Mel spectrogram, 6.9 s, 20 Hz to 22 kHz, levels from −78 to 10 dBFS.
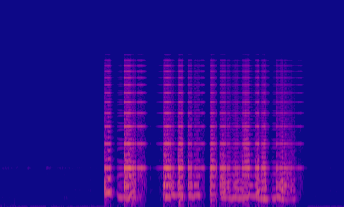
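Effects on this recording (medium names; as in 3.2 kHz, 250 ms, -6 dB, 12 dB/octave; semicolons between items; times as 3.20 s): a buzz of ramps at a fixed pitch in blocks of 64 samples; A-law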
